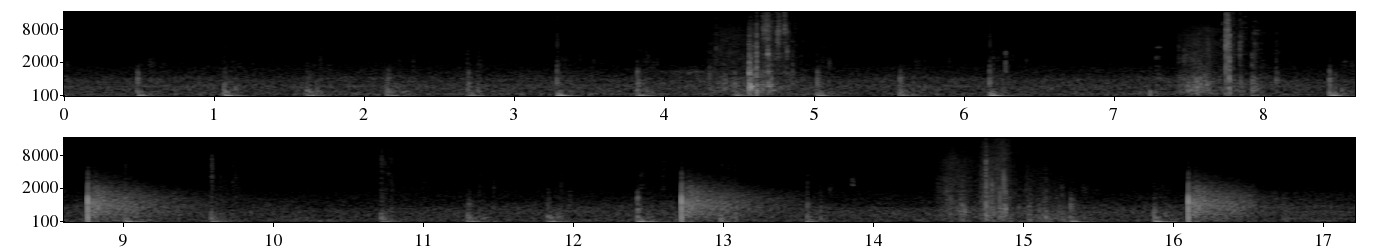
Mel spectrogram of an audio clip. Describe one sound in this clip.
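Footsteps thud softly and steadily on a wooden floor.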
